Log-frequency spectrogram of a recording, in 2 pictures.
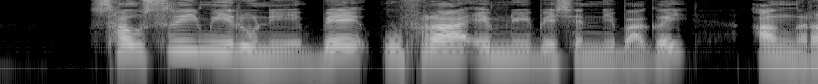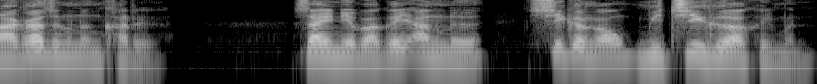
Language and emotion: Bodo, angry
